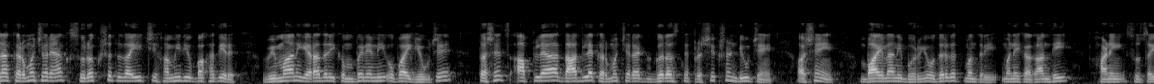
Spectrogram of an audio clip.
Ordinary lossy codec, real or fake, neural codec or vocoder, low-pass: Opus, 64 kbps; fake; codec, 16 kHz, 4.8 kbps, FACodec; 7.2 kHz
